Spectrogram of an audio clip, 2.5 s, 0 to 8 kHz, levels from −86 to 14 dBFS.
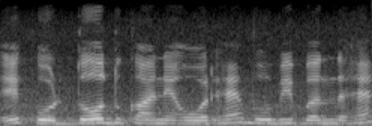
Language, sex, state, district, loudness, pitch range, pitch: Hindi, female, Haryana, Jhajjar, -17 LUFS, 210-235 Hz, 220 Hz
